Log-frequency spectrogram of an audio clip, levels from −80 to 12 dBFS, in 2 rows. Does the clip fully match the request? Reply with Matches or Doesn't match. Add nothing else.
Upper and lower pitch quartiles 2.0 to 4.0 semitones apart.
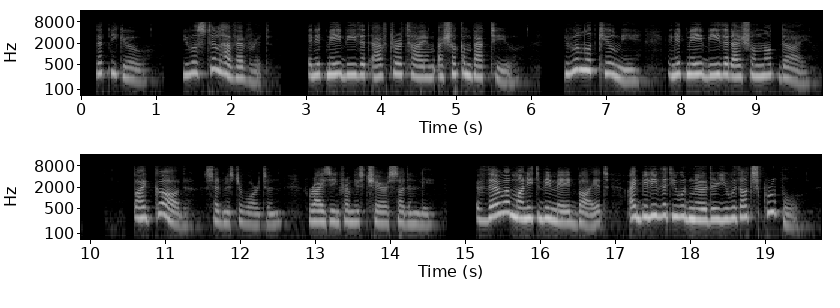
Doesn't match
